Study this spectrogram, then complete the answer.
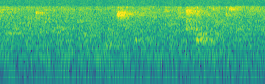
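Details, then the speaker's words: Polytron refrigerator, capillary already replaced, cold but not freezing: faint hiss with watery gurgling in the evaporator instead of steady flow; indicates refrigerant leak at the condenser, not a blocked capillary. "Saya sudah bilang bolak-balik pada Anda, colokin datang, dengerin di telinga, evap ini suaranya kerucuk atau ces ini Anda pastikan bahwa kapiler ini bolong."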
